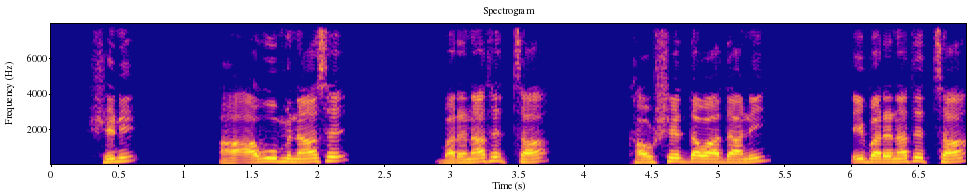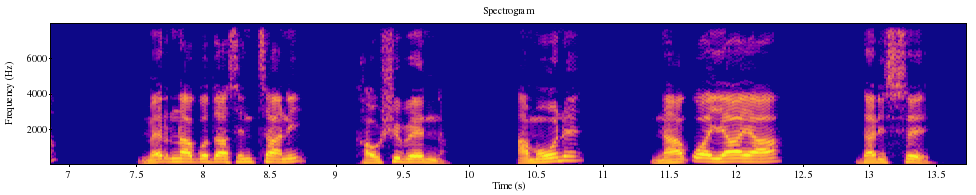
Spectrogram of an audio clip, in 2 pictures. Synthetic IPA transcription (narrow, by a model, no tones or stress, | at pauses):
ʃɪn | ʔaːɐwuːmɪnaːsɛ | bɐɾɛnɐt̪ɛt͡sːaː | kɐwʃːe̞ːd̪ːɐwaːd̪an | ɪbɐɾɛnɐt̪ɛt͡sːaː | mɛɾnaːɡɔd̪aːsɪnt͡sːaːn | kɐwʃːɪbe̞ːnːɐ̰ | ʔɐmo̞ːnɛ | naːkʼʊwaːjaːjaː | d̪ɐɾɪsːe̞ː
